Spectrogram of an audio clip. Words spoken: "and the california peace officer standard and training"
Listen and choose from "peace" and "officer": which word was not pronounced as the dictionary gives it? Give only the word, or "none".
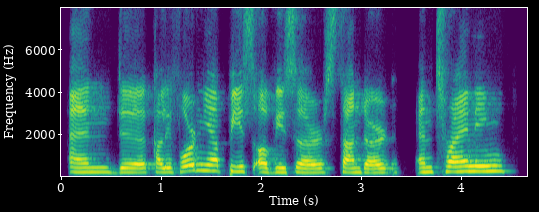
none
